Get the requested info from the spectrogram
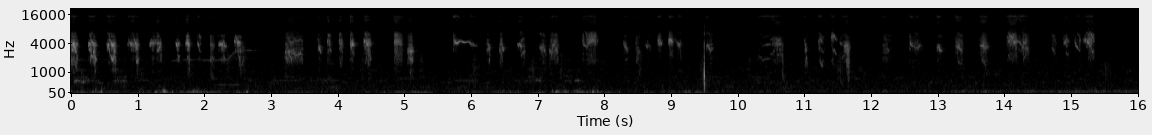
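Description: Birds singing and chirping: quick runs of short, high notes one after another, broken by brief pauses.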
